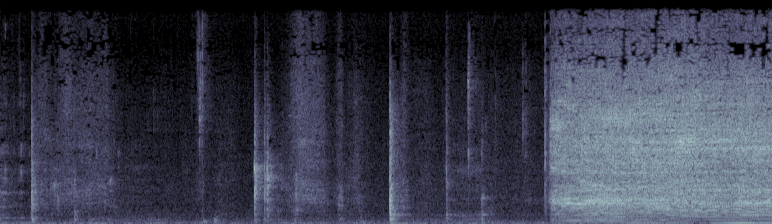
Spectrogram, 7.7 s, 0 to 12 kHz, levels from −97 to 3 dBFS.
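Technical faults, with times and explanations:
No technical faults can be heard anywhere in this audio.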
